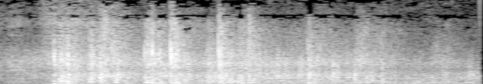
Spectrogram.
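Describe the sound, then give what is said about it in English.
A thunder sound effect: loud rolling thunder rumbles continuously, with a sharp crack-like surge near the start and another swell shortly after, filling the whole stretch with deep, noisy roar and no voices. “I'll give him a storm, all right.”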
